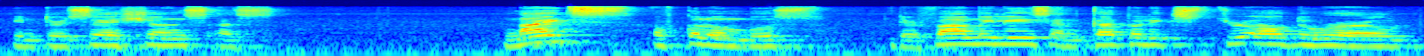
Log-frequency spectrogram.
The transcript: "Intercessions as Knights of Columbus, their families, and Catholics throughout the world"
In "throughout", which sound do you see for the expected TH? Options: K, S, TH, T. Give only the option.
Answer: T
